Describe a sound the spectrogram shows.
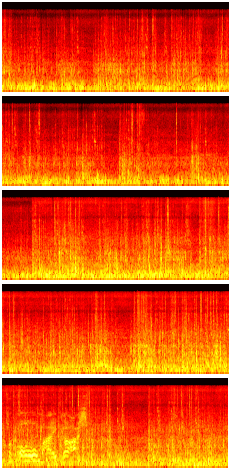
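A bicycle's frame and chain rattle over bumps.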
